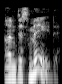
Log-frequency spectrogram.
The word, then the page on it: undismayed: British English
